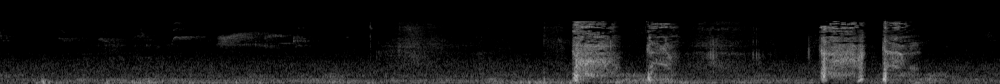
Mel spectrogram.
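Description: A man coughing through a face mask into his gloved hand: a couple of sharp coughs about six seconds in, then another couple a little after eight seconds.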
